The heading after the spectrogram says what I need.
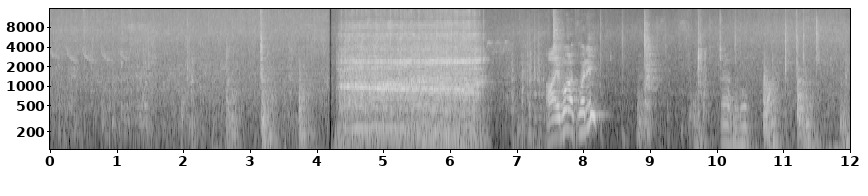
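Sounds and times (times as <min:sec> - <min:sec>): electric spice grinder whining: 0:04.3 - 0:06.6
knocks: 0:10.7 - 0:12.0.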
